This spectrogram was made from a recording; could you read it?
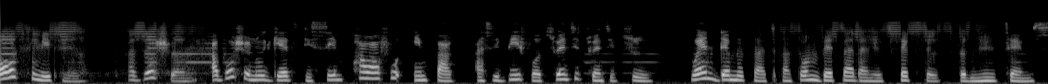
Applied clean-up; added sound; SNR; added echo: neural diffusion model UNIVERSE++.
